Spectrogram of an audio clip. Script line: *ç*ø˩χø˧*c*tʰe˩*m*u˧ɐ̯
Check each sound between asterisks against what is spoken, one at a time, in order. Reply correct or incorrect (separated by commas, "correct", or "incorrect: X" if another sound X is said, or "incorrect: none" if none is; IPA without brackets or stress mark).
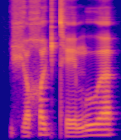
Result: correct, correct, correct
